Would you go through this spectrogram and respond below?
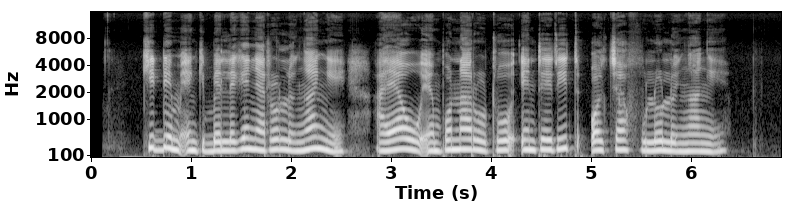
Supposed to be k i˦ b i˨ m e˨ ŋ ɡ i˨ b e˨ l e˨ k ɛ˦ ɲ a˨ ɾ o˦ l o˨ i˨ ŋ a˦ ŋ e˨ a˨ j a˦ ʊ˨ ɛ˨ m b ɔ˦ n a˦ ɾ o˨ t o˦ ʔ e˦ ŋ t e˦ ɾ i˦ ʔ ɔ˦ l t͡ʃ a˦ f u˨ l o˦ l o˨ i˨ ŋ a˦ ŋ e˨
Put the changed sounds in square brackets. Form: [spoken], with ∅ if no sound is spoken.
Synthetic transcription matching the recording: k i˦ [d] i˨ m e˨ ŋ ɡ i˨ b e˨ l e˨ k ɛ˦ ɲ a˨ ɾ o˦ l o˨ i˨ ŋ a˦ ŋ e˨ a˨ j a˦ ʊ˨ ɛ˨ m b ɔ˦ n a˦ ɾ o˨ t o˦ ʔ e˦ [n] t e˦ ɾ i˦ [t] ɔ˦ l t͡ʃ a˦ f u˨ l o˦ l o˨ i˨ ŋ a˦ ŋ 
